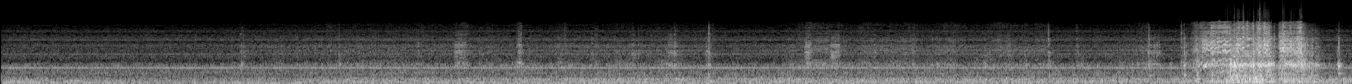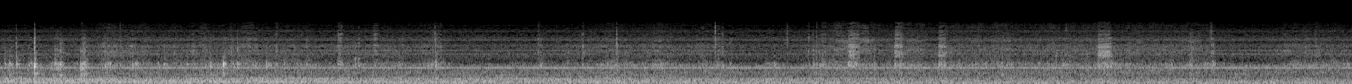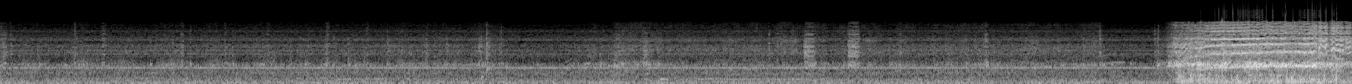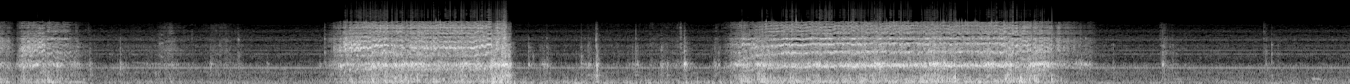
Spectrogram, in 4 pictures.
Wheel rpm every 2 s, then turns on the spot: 0, 10, 20, 20, 20, 10, 90, 10, 20, 10, 20, 20, 20, 10, 20, 20, 10, 20, 20, 100, 90, 10, 170, 30, 190, 120, 0.
2-6 8-10 14-20 22-38 40-42 46-48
